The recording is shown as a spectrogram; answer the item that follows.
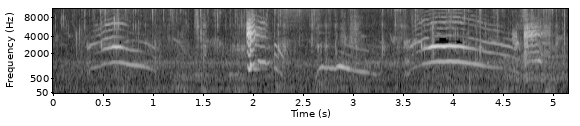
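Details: Young kittens, 27 days old, mewing in short arched cries and a sliding downward squeak, with faint clicks and rustling between calls.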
